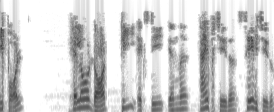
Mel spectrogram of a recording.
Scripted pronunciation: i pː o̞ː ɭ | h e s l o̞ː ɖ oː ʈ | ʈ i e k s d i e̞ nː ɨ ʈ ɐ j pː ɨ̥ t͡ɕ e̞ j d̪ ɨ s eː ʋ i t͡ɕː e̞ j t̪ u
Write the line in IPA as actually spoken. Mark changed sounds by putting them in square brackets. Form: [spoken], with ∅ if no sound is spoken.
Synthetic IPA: i pː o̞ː ɭ | h e [∅] l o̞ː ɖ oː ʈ | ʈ i e k s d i e̞ nː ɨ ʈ ɐ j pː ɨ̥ t͡ɕ e̞ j [t̪] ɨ s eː ʋ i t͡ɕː e̞ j t̪ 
